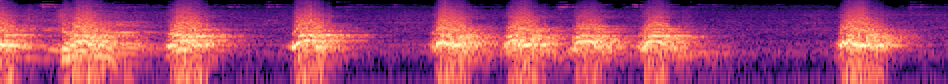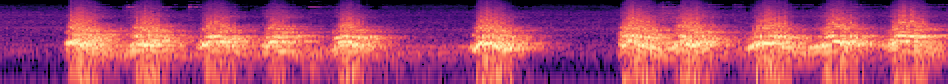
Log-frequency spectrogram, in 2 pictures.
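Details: Boxer named Shoeless barking at a toy robot he is challenging; a steady volley of loud, punchy barks, often doubled or tripled in quick succession, with short silent breaks.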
